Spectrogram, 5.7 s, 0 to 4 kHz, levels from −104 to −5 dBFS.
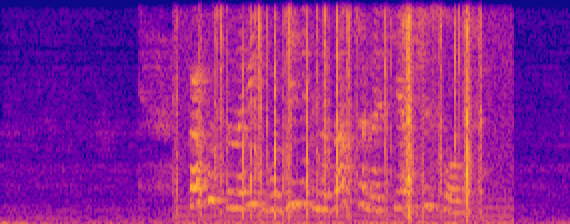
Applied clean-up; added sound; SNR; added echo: none; Cutlery, silverware; -4 dB; reverberation time 0.3 s.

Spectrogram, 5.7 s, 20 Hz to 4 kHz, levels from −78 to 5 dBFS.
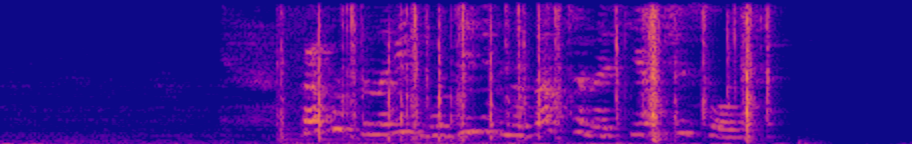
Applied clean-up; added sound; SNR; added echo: classical method WPE with log-MMSE.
